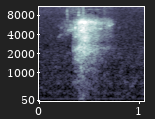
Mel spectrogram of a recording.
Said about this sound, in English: Dude, that's my cat. He's senile, bro. he's, a, he, he's like 18 and uh, he's lost his mind. He's lost his damn mind.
